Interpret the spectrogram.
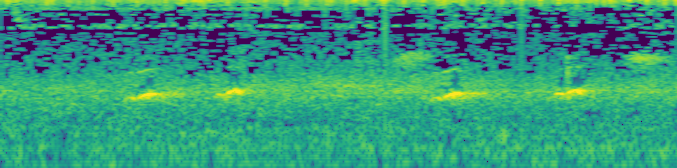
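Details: Ryukyu scops owl on a harvest-moon night, giving faint, short hooting notes spaced about a second apart, set against constant shrill insect noise and a few hazy higher calls.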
